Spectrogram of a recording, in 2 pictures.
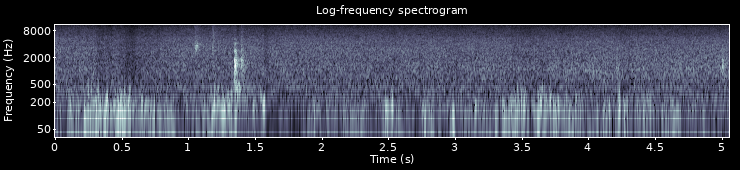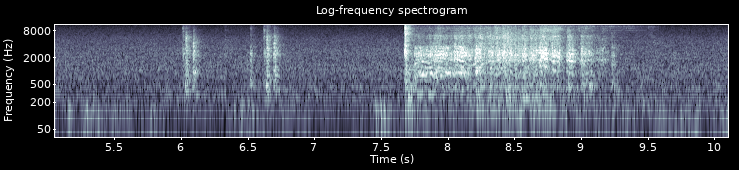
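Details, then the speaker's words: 1947 DeSoto no-start: engine cranks fine and briefly catches and stumbles on a squirt of gasoline, then dies; next checking fuel at the carburetor line. "see as you can hear it tries to start so i know that the fuel everything else is fine if i were to get somebody to just keep squirting a little bit of gasoline in there the engine would run"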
